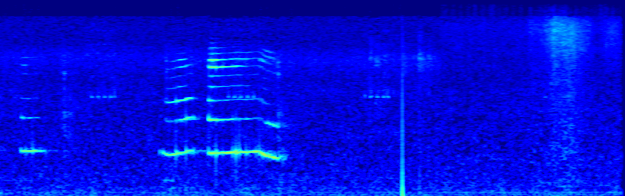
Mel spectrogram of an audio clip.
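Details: Pet male kitten indoors producing strange funny noises: a short chirp, then a drawn-out steady harmonic meow that falls at its end, followed by a sharp click and soft rustling.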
